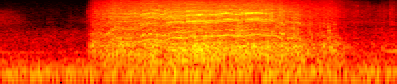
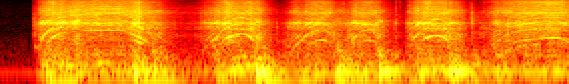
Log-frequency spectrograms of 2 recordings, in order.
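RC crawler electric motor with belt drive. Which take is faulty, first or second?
first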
